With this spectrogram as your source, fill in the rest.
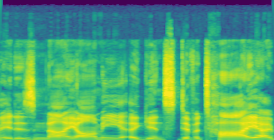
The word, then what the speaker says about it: Divitae: I mispronounced their name as Divitae before because when I see T-A-E, I always think Tay, but it is Divitae, which I will be endeavoring to say correctly throughout this video.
